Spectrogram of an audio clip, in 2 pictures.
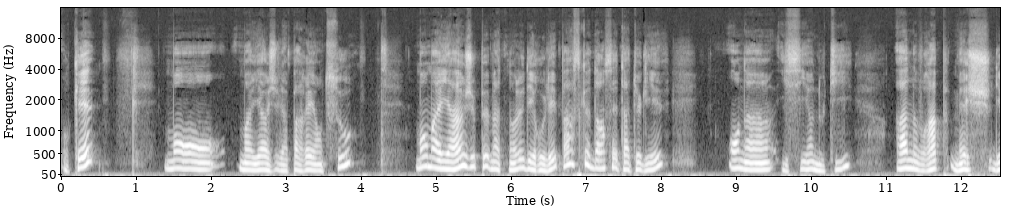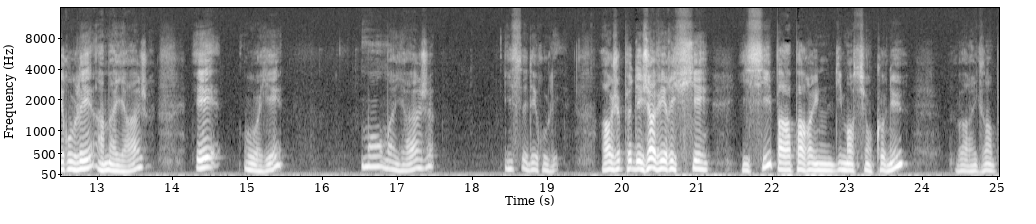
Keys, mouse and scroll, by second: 2.9 space, 4.6-5.9 drag, 8.7-11.2 drag, 13.2-16.3 drag, 16.1-17.4 typing, 17.6-18.7 drag, 18.7-19.7 scroll up 1, 21.7-23.3 drag, 23.0-23.8 typing.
